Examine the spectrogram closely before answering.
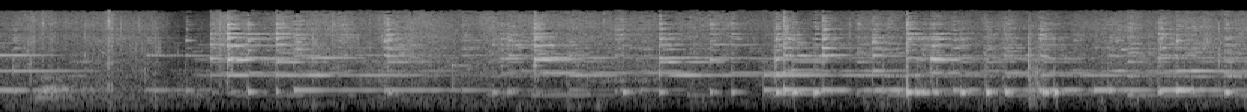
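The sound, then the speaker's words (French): Many bells clank and jingle continuously as a goat herd moves about, the metallic tones overlapping irregularly at moderate volume, with no talking. “On a eu l'idée d'acheter quelques chèvres pour commencer à monter un petit troupeau.”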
